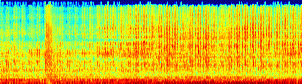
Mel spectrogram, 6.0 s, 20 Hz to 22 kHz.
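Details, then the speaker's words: 1971 Chevy C10 V8 with freshly rebuilt carburetor, after sitting, started with choke: steady, even idle, regular low pulse about three per second, no misses or knocks; running smoothly. "Boy, it sure does run good. Carburetor was just rebuilt on it, so starts pretty well."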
